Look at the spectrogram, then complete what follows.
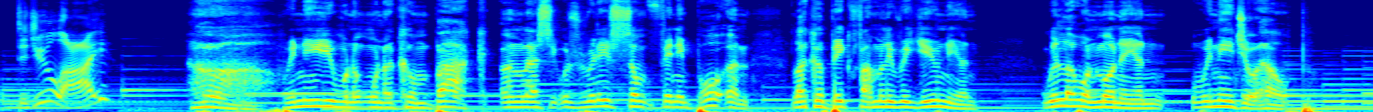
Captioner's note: sigh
